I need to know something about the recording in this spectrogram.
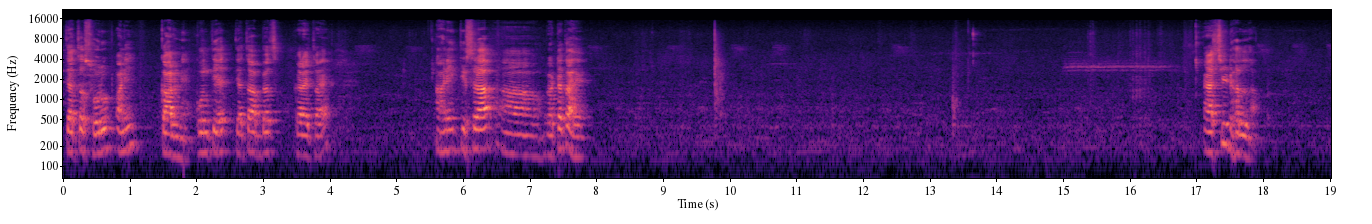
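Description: A middle-aged man speaks close by, calmly and with some emotion, in short bursts.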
